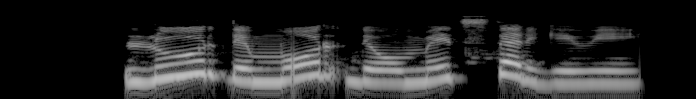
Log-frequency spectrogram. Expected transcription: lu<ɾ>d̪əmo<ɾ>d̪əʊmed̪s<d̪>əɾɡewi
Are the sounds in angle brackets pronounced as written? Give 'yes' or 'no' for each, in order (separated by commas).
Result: yes, yes, no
